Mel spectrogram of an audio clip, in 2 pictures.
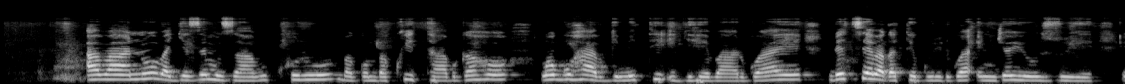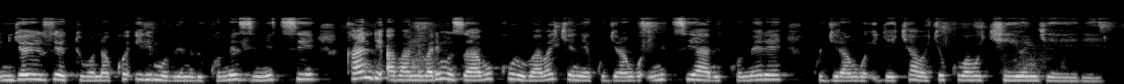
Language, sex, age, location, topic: Kinyarwanda, female, 18-24, Kigali, health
